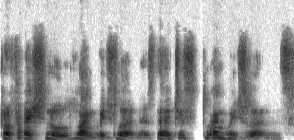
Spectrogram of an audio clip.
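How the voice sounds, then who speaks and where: In an English accent, a man talks at a high pitch with lively intonation, the sound dry and close with no echo. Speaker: language education professor. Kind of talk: interview. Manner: hesitant, with fillers and restarts.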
